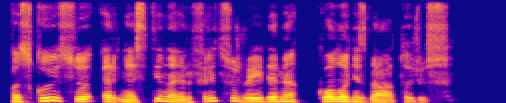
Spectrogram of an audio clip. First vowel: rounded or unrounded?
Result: unrounded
